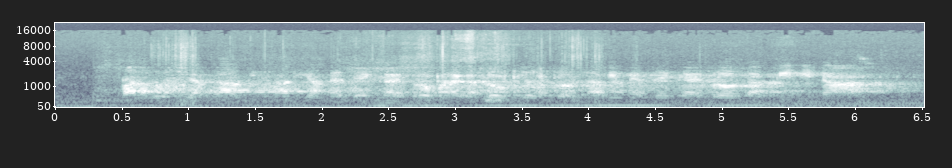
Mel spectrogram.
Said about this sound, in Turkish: Patates soğancı geçiyor galiba. Tam da videoyu yaparken bir sokak satıcısına denk geldik. Yunanistan'da da var demek ki böyle şeyler.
